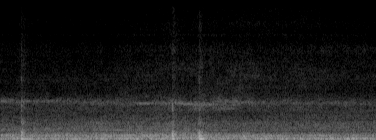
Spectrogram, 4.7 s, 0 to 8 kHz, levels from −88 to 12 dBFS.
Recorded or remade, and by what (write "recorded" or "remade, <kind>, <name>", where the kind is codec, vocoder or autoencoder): remade, autoencoder, DAC-VAE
